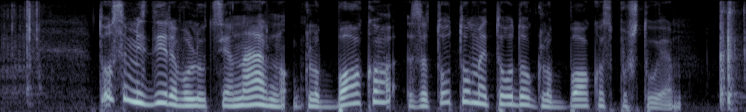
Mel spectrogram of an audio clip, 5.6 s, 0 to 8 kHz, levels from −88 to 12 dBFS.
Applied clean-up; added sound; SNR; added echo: none; Telephone; 19 dB; none.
